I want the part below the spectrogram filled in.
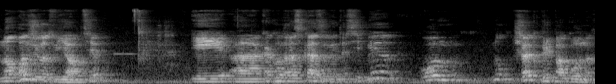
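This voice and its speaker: A man with a fairly high pitch speaks at a moderate pace, his pitch swinging very widely and broken by long, frequent pauses. Audible room echo and light background noise surround him. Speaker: executive director of a foundation. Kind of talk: presentation. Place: hall.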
